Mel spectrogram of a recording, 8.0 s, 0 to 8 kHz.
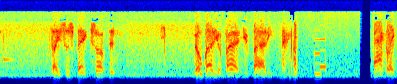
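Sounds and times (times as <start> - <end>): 
speech: 1.1 - 2.5, 3.2 - 5.9, 7.5 - 7.9
mobile phone two-tone electronic beep: 6.3 - 6.5
thin phone-line hiss: 6.3 - 6.6.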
